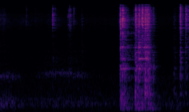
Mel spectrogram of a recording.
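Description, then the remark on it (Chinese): A small home cooking pot, used to steam fish, is handled: a few light metallic taps, then a louder clattering scrape of metal for about a third of a second, and one more brief clink at the end. No one speaks. “对，用我家的这个小锅来做，然后多放点水吧， 因为是做蒸鱼”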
